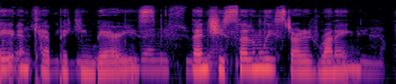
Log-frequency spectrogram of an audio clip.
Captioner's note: speaking Indigenous language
